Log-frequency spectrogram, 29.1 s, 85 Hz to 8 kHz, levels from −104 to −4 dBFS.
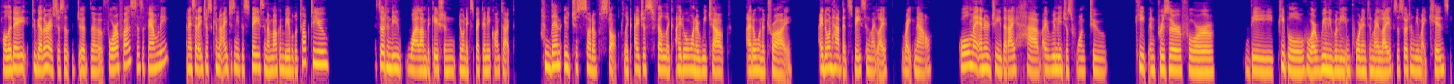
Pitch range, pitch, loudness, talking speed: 175-200 Hz, 185 Hz, -20 LUFS, 215 wpm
